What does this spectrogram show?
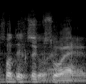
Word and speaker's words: Sodexo: Sodexo, as pronúncias é essa.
